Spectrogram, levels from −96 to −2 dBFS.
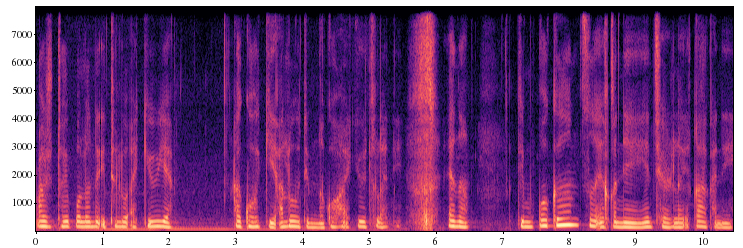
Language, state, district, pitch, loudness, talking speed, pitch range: Sumi, Nagaland, Kohima, 165 Hz, -16 LUFS, 95 wpm, 150-180 Hz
